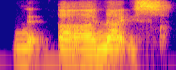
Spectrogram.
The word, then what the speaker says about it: gneiss: You're going to tell us how to pronounce that, right? Yeah, nice.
